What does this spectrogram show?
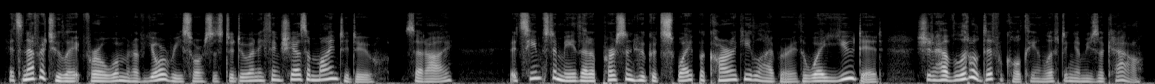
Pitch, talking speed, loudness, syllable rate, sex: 175 Hz, 240 wpm, -19 LUFS, 6.4 syllables/s, female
